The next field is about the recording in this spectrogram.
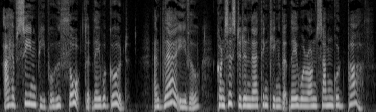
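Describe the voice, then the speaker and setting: Woman acting out an anguished scholar, raised pitch. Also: warm tone, no room sound, clean studio sound. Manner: declamatory, formal, agitated. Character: anguished, overwhelmed male scholar seeing hidden thoughts. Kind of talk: audiobook storytelling.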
